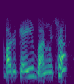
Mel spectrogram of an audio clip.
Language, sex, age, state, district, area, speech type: Nepali, female, 60+, West Bengal, Alipurduar, urban, conversation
